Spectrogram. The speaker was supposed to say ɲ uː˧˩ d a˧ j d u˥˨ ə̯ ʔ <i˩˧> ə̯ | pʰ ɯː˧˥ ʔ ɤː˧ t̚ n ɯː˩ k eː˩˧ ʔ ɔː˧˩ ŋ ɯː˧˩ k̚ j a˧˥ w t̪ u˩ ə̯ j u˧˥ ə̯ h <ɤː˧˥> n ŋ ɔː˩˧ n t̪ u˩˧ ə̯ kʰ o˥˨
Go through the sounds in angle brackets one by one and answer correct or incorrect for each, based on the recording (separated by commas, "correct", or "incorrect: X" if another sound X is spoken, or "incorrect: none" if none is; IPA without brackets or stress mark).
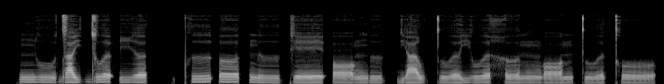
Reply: incorrect: i˧, correct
